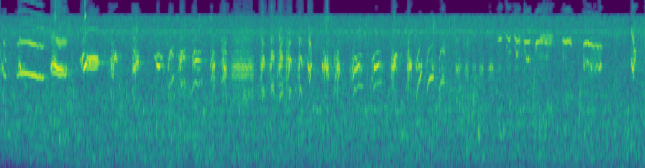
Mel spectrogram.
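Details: Red siskin singing in the 'tembakan' style: a dense run of fast, high twittering notes and short buzzy trills packed together, a training recording for songbirds, over constant hiss.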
